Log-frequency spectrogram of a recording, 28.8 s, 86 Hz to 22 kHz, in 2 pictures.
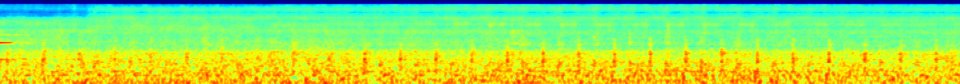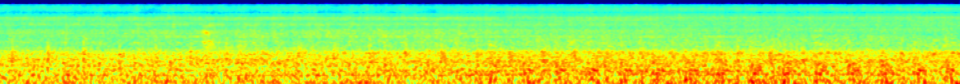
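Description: KBA Rapida 74 sheetfed offset printing press running, a loud, steady mechanical noise with a fine, rapid clatter.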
